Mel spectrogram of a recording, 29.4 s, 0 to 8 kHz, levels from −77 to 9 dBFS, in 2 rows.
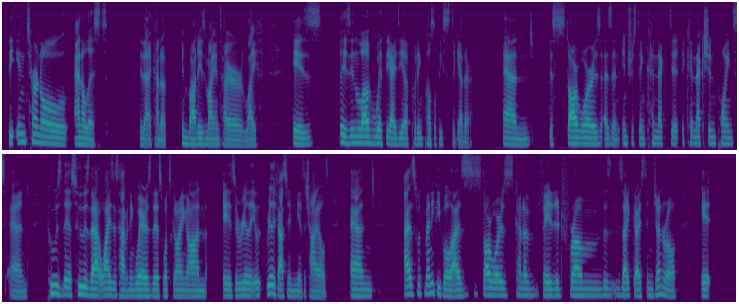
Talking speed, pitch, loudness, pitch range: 155 wpm, 130 Hz, -33 LUFS, 120-140 Hz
